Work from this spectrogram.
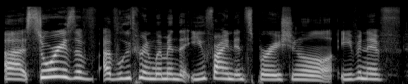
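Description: A woman's voice: on the high side, fairly quick, dry recording, clean studio sound. A woman hosting a podcast, telling history in a conversational way among friends.

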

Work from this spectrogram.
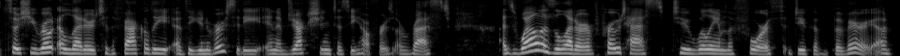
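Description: A woman's voice: mid-range voice, a little fast, dry recording, studio quality. A woman hosting a podcast, telling history from prepared notes in an informal, explanatory way with casual asides.

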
